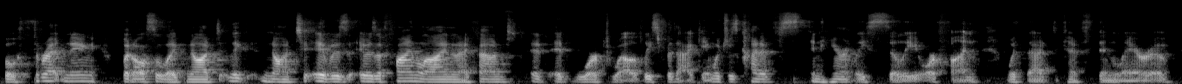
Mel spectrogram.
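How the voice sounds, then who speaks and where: A man with a gravelly, bright and tense voice chats about tabletop games in a loose, rambling way. He hedges and restarts often. His voice sounds echoey, as if recorded in a bare room. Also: mid-range voice, steady tone, moderate pace, few pauses, a little hiss or hum. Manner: rambling, hedging, full of restarts. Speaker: podcast guest, game master. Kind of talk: casual conversation.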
